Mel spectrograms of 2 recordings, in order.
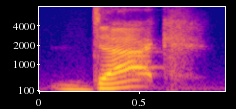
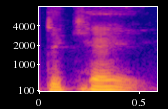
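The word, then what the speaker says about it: Dakkeh: Dak or D-A-K-K-E-H. I'm assuming the E-H is silent. I'd say we'd go with decay.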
